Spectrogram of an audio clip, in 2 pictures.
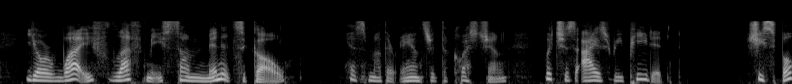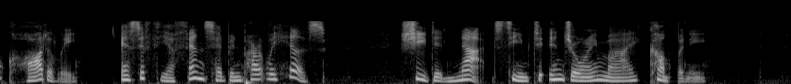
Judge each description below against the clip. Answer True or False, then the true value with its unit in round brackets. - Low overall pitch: False (185 Hz)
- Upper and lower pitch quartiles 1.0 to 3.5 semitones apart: False (5.3 semitones)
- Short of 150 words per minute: True (135 wpm)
